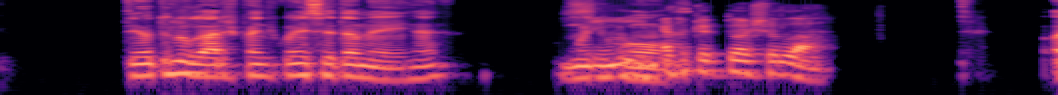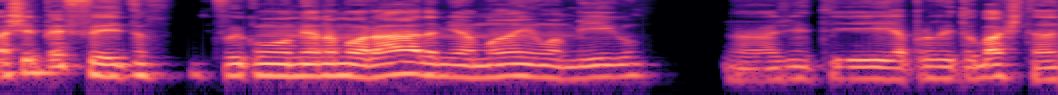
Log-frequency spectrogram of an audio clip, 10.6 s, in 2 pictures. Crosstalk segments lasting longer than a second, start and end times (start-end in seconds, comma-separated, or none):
none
